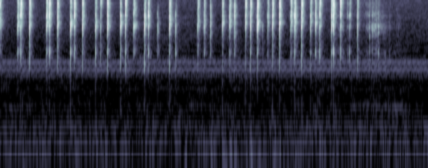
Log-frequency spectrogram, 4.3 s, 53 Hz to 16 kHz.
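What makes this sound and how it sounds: A hand-held red ceramic mug lettered "Merry Christmas", hollow and apparently empty, is tapped and scratched on its side with long nails. About 24 quick, bright, high-pitched clicks come in an uneven rapid patter, each dying away almost instantly. The run ends in a brief, soft scratch before falling quiet.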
